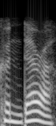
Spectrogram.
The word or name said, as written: Kundera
